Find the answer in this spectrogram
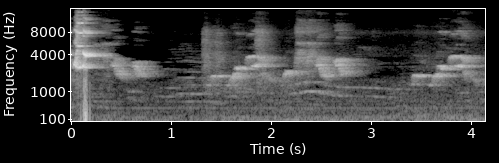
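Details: Song of a white-rumped shama, opening with a sharp click, then quieter whistled phrases that rise and fall in short groups separated by brief pauses.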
